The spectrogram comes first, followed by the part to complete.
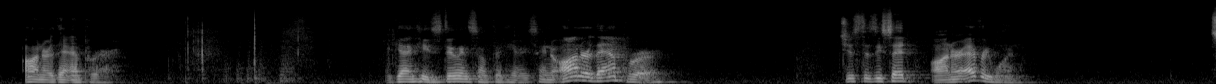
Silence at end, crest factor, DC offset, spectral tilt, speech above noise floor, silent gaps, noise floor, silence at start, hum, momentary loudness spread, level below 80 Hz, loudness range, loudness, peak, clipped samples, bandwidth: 0 s; 22 dB; under 0.1%; -5 dB/octave; 34 dB; none; -65 dBFS; 0.25 s; none; 22 LU; -66 dBFS; 7 LU; -31 LUFS; -12 dBFS; under 0.1%; over 20 kHz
